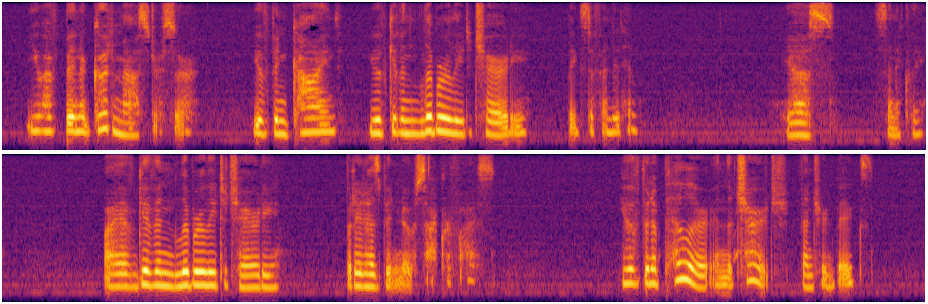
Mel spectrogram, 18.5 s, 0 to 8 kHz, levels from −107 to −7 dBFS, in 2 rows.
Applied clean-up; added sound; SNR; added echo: none; none; none; none.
